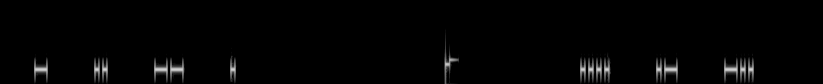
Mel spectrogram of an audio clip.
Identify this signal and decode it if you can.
Morse code, heard as a keyed tone, about 29 wpm, spaced as for 14 wpm, 700 Hz. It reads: TIME HAD
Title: 4x Character Spacing - Top 100 Words - 30wpm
